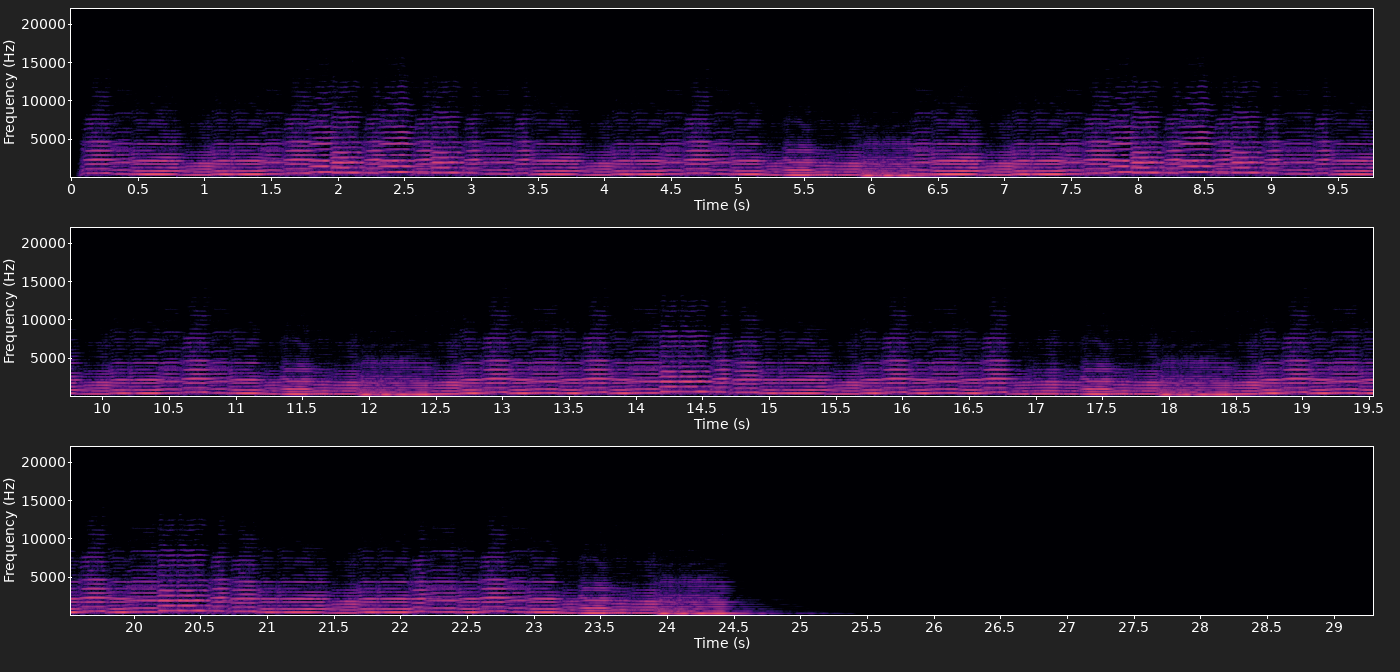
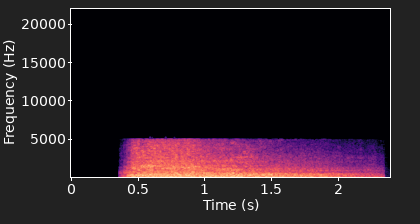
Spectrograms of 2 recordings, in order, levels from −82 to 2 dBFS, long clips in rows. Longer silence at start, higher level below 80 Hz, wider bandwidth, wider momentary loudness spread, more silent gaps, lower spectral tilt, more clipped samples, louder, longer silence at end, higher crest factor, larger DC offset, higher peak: second, 0.05 s vs 0.35 s; second, under -90 dBFS vs -24 dBFS; first, 13 kHz vs 5.2 kHz; second, 4 LU vs 11 LU; neither; second, -1 dB/octave vs -8 dB/octave; neither; second, -36 LUFS vs -13 LUFS; first, 4.5 s vs 0.05 s; about the same, 14 dB vs 14 dB; neither; second, -22 dBFS vs 0 dBFS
